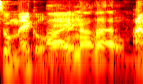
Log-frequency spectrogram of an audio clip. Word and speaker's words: Omegle: to properly pronounce omegle i was like saying omegle up until that point and i'm like wait it's not pronounced it's omegle it's all megal i don't know that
